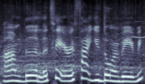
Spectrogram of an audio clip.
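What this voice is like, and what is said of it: Put-on New Orleans accent. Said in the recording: “every time I hear your name, I have to put on the New Orleans accent ... you got to go into your New Orleans”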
